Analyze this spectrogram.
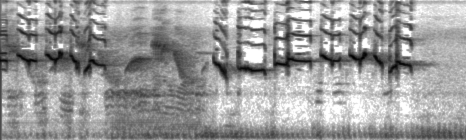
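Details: Oriental magpie-robin fighting song meant to make other birds emotional. Rapid piercing whistles open, a brief softer warbled note follows, then a long run of quick sharp slurred phrases with faint low rumble.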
